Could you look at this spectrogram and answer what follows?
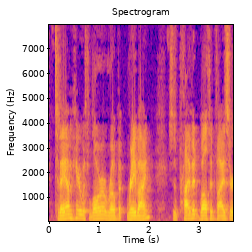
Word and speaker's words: Rahbein: And my name is Laura Rahbein, and the company name is Impavid Wealth Advisors.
